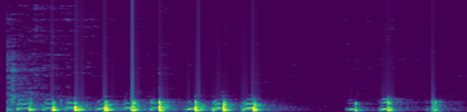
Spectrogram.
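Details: A pet pigeon (Columba livia) being petted, twitching its wing, gives soft, low, throaty coos in a quick run of about ten short notes, pauses, then adds three more; no other sounds.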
